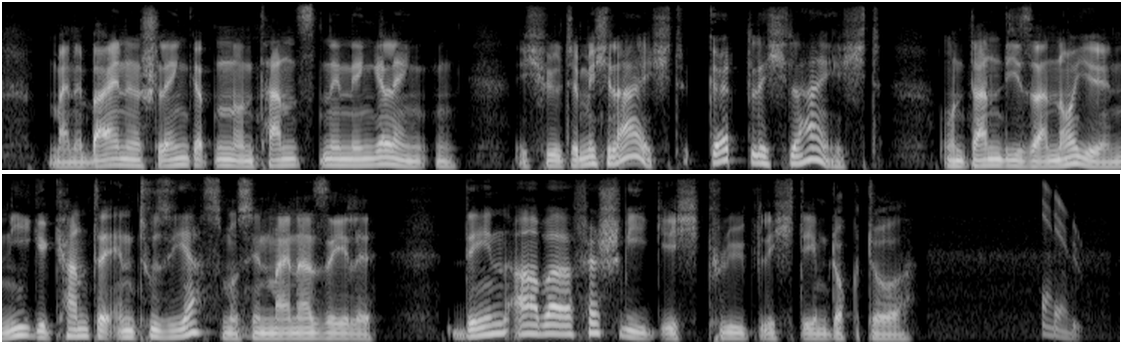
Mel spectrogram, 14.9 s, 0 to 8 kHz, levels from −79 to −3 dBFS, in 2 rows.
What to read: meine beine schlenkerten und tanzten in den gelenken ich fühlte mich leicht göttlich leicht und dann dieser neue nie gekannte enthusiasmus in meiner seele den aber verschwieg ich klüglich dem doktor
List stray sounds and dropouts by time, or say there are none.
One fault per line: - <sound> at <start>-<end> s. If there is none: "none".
- chirp at 14.4-14.7 s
